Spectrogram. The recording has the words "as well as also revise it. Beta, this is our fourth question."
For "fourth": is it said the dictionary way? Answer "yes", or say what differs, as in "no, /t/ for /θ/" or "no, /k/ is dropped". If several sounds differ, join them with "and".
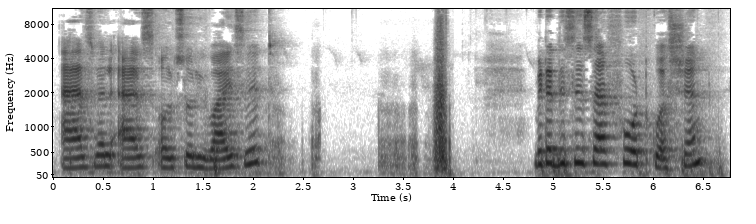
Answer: no, /t/ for /θ/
